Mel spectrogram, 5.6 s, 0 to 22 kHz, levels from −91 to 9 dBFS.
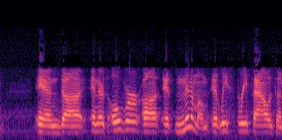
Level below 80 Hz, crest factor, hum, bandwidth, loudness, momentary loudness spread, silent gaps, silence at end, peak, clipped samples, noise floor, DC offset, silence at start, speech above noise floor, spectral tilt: -68 dBFS; 18 dB; none; 6.4 kHz; -20 LUFS; 6 LU; none; 0 s; -2 dBFS; under 0.1%; -55 dBFS; under 0.1%; 0.7 s; 35 dB; -7 dB/octave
